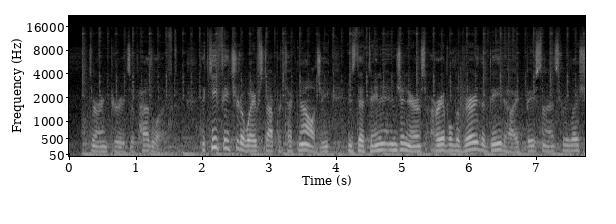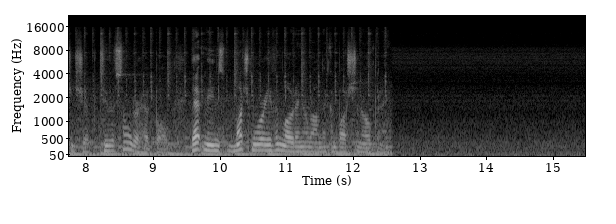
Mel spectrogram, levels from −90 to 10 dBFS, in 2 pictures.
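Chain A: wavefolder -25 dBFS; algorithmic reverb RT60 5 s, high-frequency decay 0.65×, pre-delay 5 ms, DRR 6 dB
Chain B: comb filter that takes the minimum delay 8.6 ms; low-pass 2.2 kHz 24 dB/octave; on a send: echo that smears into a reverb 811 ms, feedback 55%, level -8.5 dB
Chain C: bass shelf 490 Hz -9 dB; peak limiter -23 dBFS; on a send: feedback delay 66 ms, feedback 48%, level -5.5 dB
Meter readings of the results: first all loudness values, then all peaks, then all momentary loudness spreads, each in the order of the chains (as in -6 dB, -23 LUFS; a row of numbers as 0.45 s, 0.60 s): -32.0 LUFS, -31.5 LUFS, -34.0 LUFS; -18.5 dBFS, -14.0 dBFS, -19.0 dBFS; 7 LU, 15 LU, 9 LU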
